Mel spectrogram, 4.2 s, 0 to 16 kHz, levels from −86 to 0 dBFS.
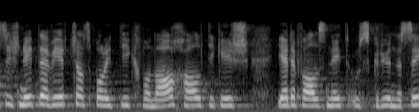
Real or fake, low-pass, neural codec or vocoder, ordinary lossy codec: real; 7.2 kHz; none; none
